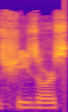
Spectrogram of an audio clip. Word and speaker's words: Xizor: So I think we're going to call this episode Xizor's Cigar. – Yeah. – That's the winner. – Yeah, it's the Mandarin X is pronounced with a sh.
